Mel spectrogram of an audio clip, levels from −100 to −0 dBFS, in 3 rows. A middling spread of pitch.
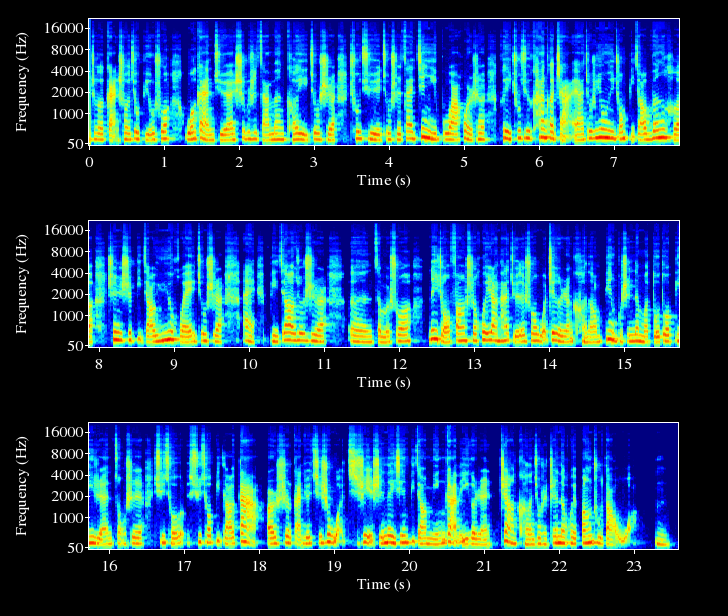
Yes: average, 3.5 semitones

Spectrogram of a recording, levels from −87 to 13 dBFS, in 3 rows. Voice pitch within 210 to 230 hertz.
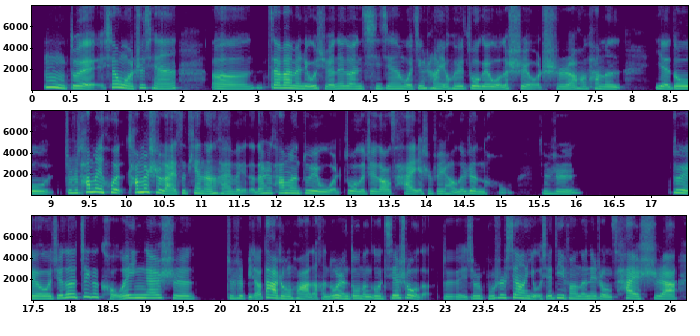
Yes: high, 215 Hz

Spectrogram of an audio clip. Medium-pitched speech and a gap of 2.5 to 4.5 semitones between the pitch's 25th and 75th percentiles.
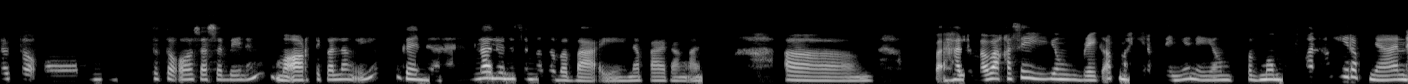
No: high, 220 Hz; average, 3.8 semitones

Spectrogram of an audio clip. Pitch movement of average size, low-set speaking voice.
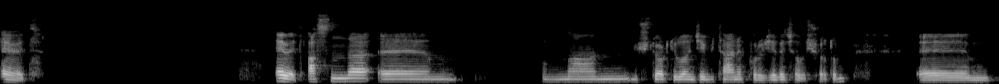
No: narrow, 2.1 semitones; low, 120 Hz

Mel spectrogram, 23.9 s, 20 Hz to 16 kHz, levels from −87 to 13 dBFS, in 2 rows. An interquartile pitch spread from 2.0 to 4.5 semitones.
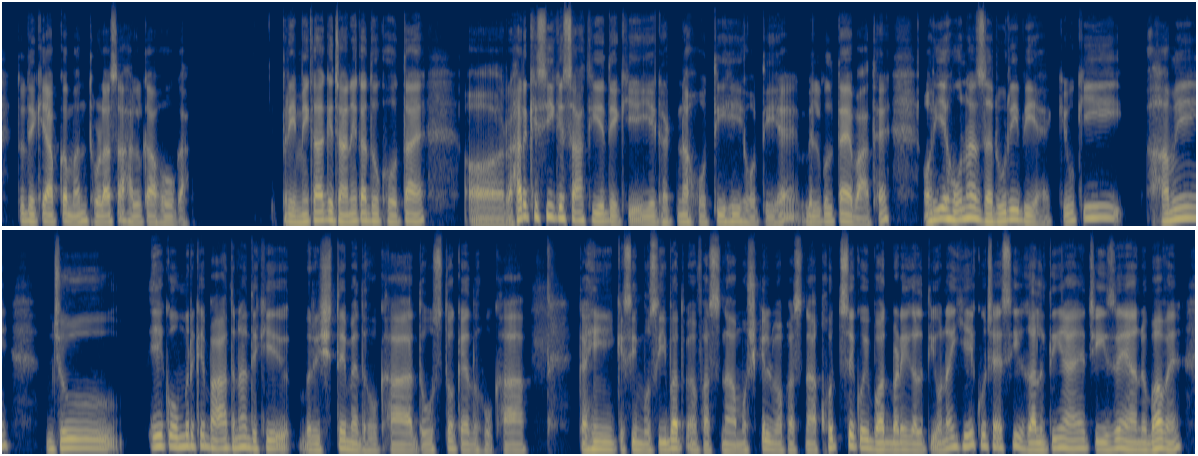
No: average, 4.9 semitones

